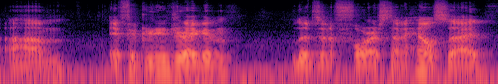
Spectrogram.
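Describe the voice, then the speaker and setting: A man hosting a tabletop gaming channel, explaining casually off the cuff in an informal, halting way, as if thinking aloud. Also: fairly low pitch, fairly even intonation, sharp tone. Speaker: host of a tabletop roleplaying lore channel. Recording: noticeable background noise.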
